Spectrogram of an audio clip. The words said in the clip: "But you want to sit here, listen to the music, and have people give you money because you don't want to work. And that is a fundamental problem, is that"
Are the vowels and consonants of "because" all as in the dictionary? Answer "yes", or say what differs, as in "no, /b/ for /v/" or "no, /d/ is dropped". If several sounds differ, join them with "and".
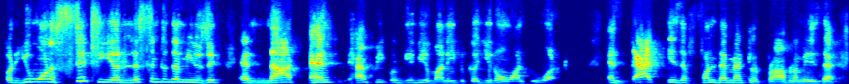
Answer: yes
